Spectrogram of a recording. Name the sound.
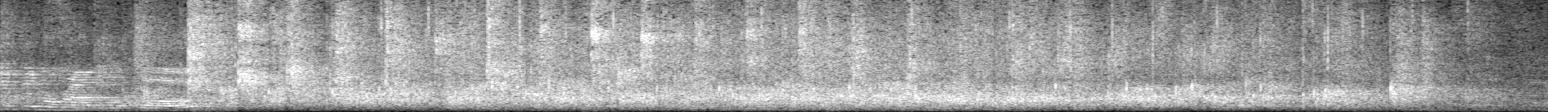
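audience applause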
